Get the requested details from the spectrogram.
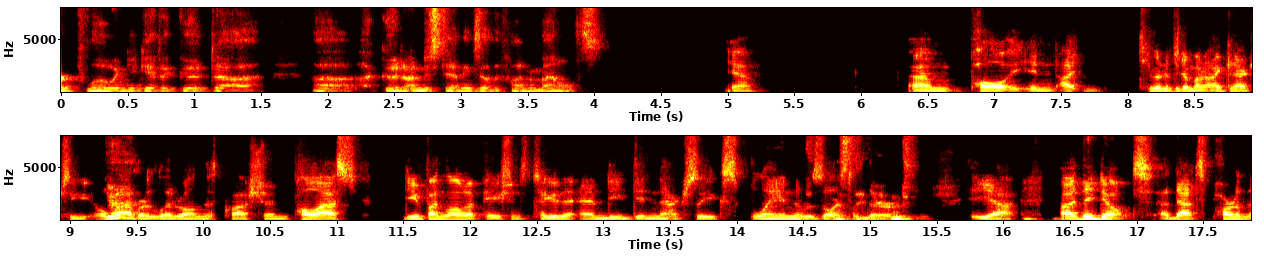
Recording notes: In this webinar recording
